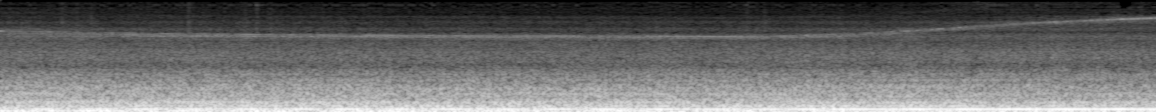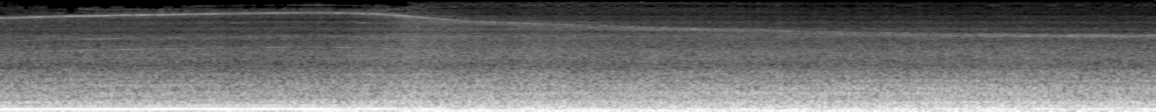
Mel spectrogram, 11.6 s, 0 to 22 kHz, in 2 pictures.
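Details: 2005 Ram 2500 5.9 Cummins with stock turbo and a 5" RPI intake without silencer ring: above about 20 psi the turbo whistle becomes a supercharger-like whine that climbs, holds and falls; no shaft play, no oil leaks, spins freely.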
